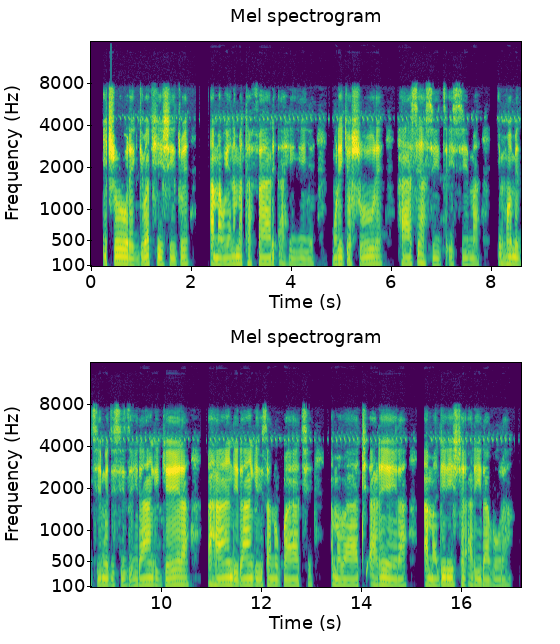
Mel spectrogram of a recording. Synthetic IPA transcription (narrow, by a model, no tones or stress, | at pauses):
iʃuːɾe̞ɡiβakʰiʃid͡ʒwe̞ | amaβwijanamatʰafaɾḭʔaɦije̞muɾiːɾɟo̞ʃuːɾe̞haːsihasize̞̰ʔisima | im̥o̞me̞zimŋe̞zisize̞iɾaːŋɡiɡe̞ːɾaː | ɦaːndiɾaːŋɡiɾisanuɡwaːtʰi | amaβatʰiʔaɾe̞ːɾaːmadiɾiʃaʔaɾiɾaβuɾa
